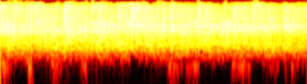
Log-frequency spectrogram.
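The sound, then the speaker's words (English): A crowd applauds steadily for people's answers, a dense wash of many hands clapping at an even loudness throughout, tapering slightly at the end, with no voices over it. “And I thought, let's give them a round of applause for those answers.”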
